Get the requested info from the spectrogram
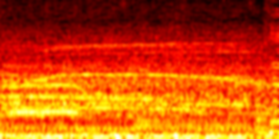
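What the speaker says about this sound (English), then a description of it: "Please give them a round of applause, please." Audience at a bodybuilding motivational speech cheering and whooping loudly, a dense sustained crowd roar with shouts rising over it.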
